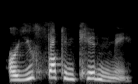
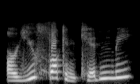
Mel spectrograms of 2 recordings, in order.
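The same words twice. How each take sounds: First: The same question dropped to a falling, deadpan tone; flat disbelief. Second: Higher, rising disbelief on the whole question; a mock-furious rising "are you kidding me"; incredulous outburst. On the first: Retold or imitated. Repeating her thought about Purple's message, a flat falling disbelief. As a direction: repeat it flatly, the anger sinking in. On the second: To herself about Purple's message, a higher incredulous rising outburst. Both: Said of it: "What I was thinking was this".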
